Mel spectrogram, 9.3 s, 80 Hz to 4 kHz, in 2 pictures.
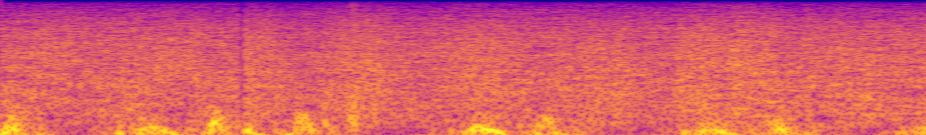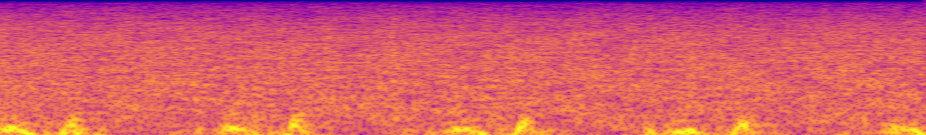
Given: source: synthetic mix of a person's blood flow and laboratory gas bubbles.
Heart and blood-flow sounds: Doppler ultrasound of blood flow; precordium
1.55-1.66 s: bubbles
1.71-1.83 s: bubbles
From the record:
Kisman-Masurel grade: 113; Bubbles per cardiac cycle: 1 to 2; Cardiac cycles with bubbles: 1 to 10%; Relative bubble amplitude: loud (0.450 to 0.775); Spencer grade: 1 (occasional bubble signal discernible with the cardiac motion signal, with majority of cardiac periods free of bubbles); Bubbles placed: only in the low amplitude regions of the cardiac cycle

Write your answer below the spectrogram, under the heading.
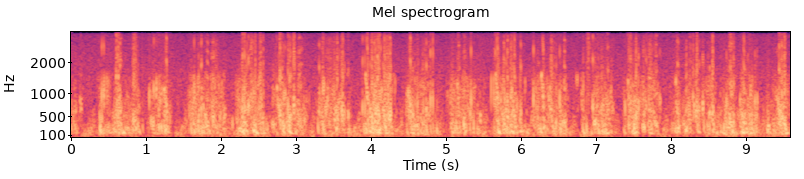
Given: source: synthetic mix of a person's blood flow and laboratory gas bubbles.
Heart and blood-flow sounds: Doppler ultrasound of blood flow; precordium
0.00-0.16 s: bubbles
0.32-0.98 s: bubbles
1.00-1.34 s: bubbles
1.53-2.08 s: bubbles
2.11-3.20 s: bubbles
3.25-3.76 s: bubbles
3.85-4.40 s: bubbles
4.45-4.91 s: bubbles
4.99-6.09 s: bubbles
6.13-6.66 s: bubbles
6.72-7.24 s: bubbles
7.35-7.88 s: bubbles
7.97-9.20 s: bubbles
9.25-9.60 s: bubbles
From the record:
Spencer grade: 4 (maximum detectable bubble signal sounding continuously throughout systole and diastole of every cardiac period, and overriding the amplitude of the normal cardiac signals); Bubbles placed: anywhere in the cardiac cycle

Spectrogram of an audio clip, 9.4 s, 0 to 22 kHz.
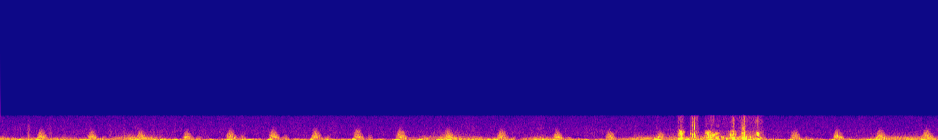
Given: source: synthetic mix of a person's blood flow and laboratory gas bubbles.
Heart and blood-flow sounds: Doppler ultrasound of blood flow; subclavian vein
6.76-6.85 s: bubbles
6.88-6.98 s: bubbles
7.04-7.63 s: bubbles
From the record:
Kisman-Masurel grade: 213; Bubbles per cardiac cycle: several, 3 to 8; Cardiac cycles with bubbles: 1 to 10%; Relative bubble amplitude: loud (0.450 to 0.775); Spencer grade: 1 (occasional bubble signal discernible with the cardiac motion signal, with majority of cardiac periods free of bubbles); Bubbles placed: anywhere in the cardiac cycle

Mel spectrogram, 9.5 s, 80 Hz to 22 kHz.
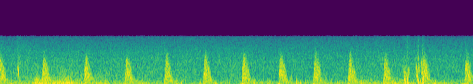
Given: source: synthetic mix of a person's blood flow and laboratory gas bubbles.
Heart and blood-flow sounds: Doppler ultrasound of blood flow; subclavian vein
0.34-0.42 s: bubbles
8.04-8.20 s: bubbles
8.29-8.51 s: bubbles
From the record:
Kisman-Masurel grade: 123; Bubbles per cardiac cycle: 1 to 2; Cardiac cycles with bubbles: 10 to 50%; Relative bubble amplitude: loud (0.450 to 0.775); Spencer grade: 2 (many but less than half of the cardiac periods contain bubble signals, singularly or in groups); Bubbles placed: anywhere in the cardiac cycle

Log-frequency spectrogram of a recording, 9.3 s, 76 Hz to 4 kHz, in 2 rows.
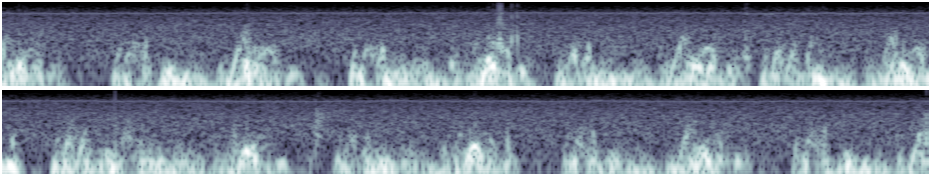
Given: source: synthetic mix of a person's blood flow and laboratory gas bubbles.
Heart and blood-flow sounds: Doppler ultrasound of blood flow; precordium
2.23-2.32 s: bubbles
2.44-2.61 s: bubbles
3.68-3.77 s: bubbles
4.01-4.11 s: bubbles
4.66-4.75 s: bubbles
6.20-6.29 s: bubbles
6.35-6.42 s: bubbles
6.89-7.10 s: bubbles
7.15-7.23 s: bubbles
From the record:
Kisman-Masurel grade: 122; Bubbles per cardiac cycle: 1 to 2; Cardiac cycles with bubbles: 10 to 50%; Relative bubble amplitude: moderate (0.250 to 0.450); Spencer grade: 2 (many but less than half of the cardiac periods contain bubble signals, singularly or in groups); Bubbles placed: anywhere in the cardiac cycle

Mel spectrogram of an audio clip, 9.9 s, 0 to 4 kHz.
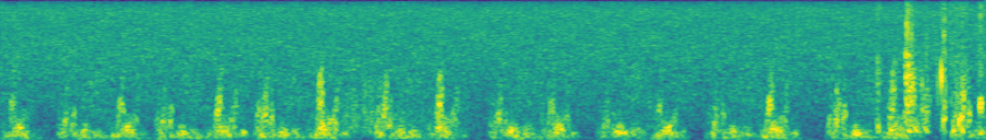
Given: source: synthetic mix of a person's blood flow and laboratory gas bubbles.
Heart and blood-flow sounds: Doppler ultrasound of blood flow; precordium
8.75-8.82 s: bubbles
9.04-9.31 s: bubbles
9.36-9.68 s: bubbles
9.77-9.87 s: bubbles
From the record:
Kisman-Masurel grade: 213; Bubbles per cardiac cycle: several, 3 to 8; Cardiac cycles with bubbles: 1 to 10%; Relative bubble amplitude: loud (0.450 to 0.775); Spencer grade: 1 (occasional bubble signal discernible with the cardiac motion signal, with majority of cardiac periods free of bubbles); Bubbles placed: only in the low amplitude regions of the cardiac cycle

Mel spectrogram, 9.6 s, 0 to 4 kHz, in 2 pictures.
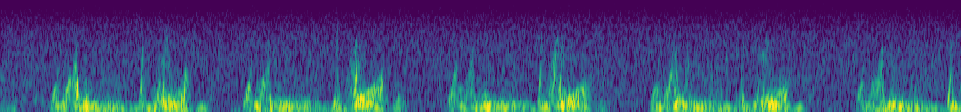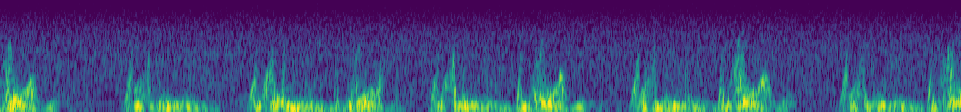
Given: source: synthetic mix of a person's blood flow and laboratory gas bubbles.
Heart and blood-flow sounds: Doppler ultrasound of blood flow; precordium
no bubbles
From the record:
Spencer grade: 0 (complete lack of bubble signals)

